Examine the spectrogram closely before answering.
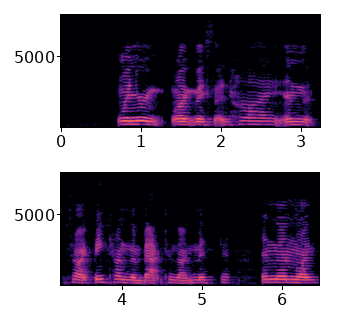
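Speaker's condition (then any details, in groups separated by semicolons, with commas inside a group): Brain injury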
